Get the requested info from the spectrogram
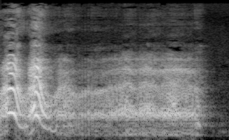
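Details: Dog 'talking': two quick yelping barks run straight into a sustained, steady, harmonic whine lasting about a second and a half before stopping.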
